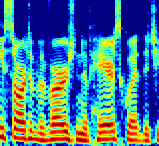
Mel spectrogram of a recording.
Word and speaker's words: Hare Squead: Hare Squead.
